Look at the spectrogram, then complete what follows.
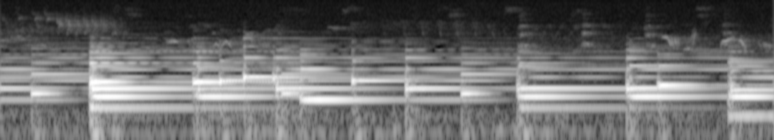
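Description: Background piano music: slow, gentle notes and chords, each struck sharply and left to die away, a new one about every second.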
